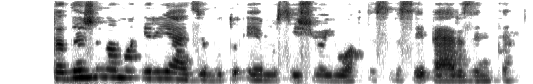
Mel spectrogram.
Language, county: Lithuanian, Šiauliai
